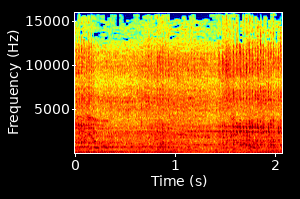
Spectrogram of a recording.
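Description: Toyota Land Cruiser 70 engine running at low, steady revs in deep mud, with its differential lock engaged.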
